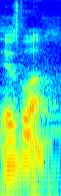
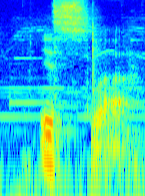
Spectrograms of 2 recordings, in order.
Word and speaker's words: Isla: be a fun night the S is silent in Isla Isla got it is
